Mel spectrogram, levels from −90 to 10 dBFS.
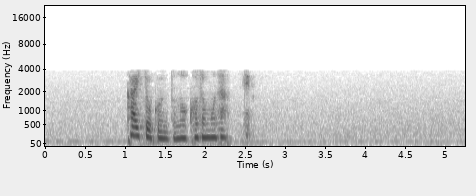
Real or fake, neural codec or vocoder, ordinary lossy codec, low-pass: real; none; AAC, 16 kbps; 7.2 kHz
